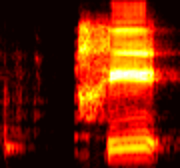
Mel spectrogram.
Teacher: Khi tidak khi tapi khi dengan tidak terlalu mendahak, biasa saja, yang penting makhrajnya sama dengan ghain.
